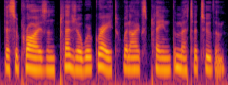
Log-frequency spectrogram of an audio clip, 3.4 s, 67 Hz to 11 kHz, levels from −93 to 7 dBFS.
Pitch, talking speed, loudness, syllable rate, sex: 180 Hz, 230 wpm, -17 LUFS, 6.4 syllables/s, female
